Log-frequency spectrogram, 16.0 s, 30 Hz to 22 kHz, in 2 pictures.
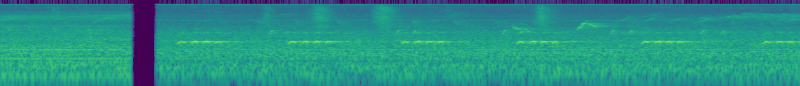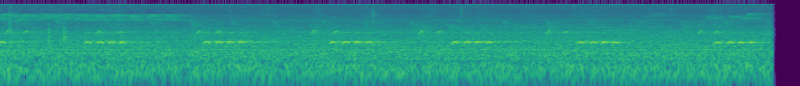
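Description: A bird's low hooting note repeated steadily, about once every 0.8 s, with a few faint high chirps from other birds in the middle. For the first second or so a steady hum is heard before a brief dropout.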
